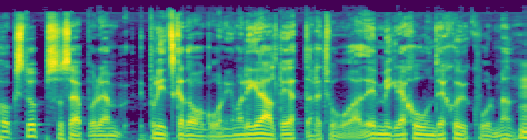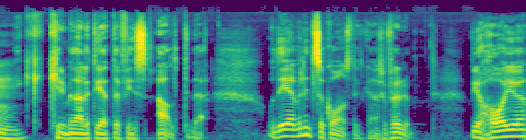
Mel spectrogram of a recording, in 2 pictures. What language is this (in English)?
Swedish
